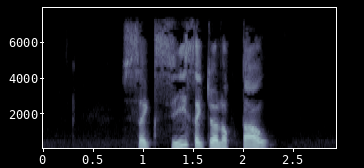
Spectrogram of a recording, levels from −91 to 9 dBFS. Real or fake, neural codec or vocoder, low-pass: real; none; 7.2 kHz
